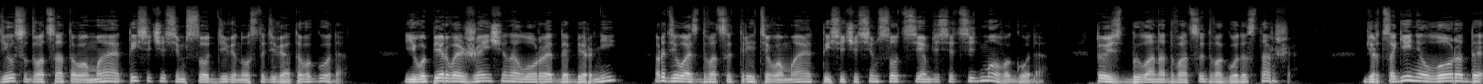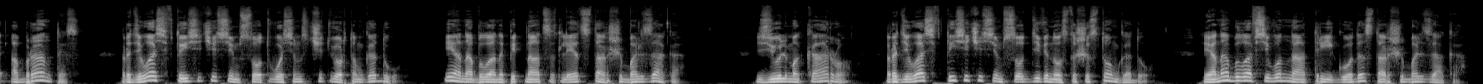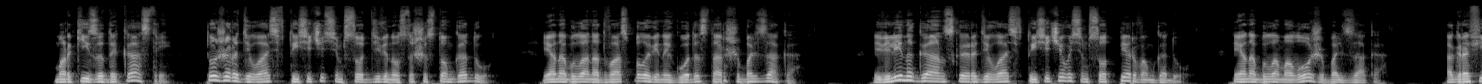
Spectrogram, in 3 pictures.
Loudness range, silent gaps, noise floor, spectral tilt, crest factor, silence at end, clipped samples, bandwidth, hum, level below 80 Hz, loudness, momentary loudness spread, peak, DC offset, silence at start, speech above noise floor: 2 LU; 19.12-19.20 s, 29.53-29.98 s, 30.06-30.18 s; -70 dBFS; -5 dB/octave; 18 dB; 0 s; under 0.1%; 16.5 kHz; none; -46 dBFS; -20 LUFS; 9 LU; -2 dBFS; under 0.1%; 0 s; 50 dB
